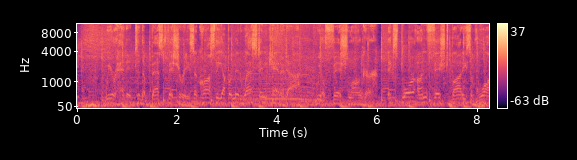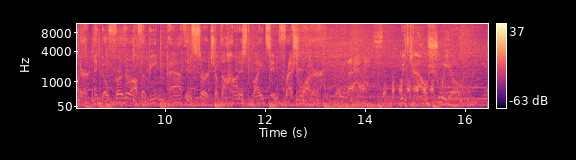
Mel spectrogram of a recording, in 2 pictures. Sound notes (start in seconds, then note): 13.2 laughs; 13.3 voiceover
